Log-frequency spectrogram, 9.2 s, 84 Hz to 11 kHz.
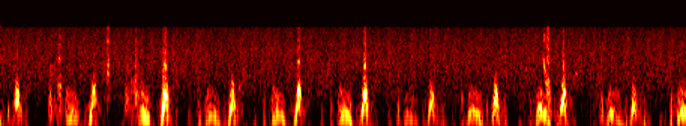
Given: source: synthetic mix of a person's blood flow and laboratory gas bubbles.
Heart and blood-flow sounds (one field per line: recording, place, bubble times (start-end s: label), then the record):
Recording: Doppler ultrasound of blood flow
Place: precordium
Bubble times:
0.63-0.83 s: bubbles
1.40-1.47 s: bubbles
1.64-1.90 s: bubbles
7.20-7.37 s: bubbles
From the record:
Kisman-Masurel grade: 122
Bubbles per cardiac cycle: 1 to 2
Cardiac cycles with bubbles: 10 to 50%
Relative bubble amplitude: moderate (0.250 to 0.450)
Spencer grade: 2 (many but less than half of the cardiac periods contain bubble signals, singularly or in groups)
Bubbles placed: only in the low amplitude regions of the cardiac cycle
